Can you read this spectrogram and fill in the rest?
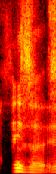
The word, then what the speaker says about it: SZA: SZA, yeah.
